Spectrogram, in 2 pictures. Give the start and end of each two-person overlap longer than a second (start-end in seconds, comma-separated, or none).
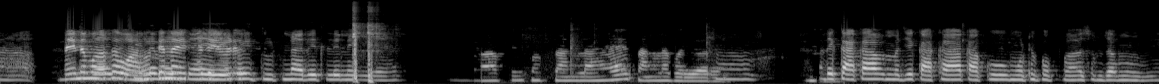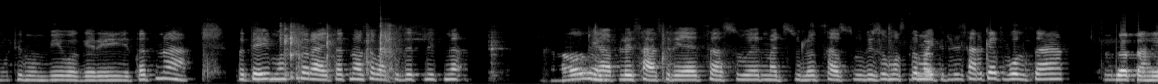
none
